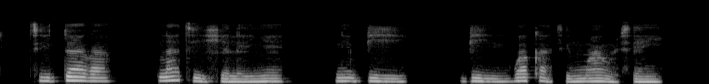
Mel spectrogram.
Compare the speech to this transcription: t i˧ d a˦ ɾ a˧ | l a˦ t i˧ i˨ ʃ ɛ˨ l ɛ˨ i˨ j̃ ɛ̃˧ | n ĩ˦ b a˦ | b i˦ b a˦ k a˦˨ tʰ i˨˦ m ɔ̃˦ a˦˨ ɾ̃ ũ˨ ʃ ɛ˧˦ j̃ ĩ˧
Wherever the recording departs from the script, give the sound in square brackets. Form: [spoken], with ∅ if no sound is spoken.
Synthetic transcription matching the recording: t i˧ d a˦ ɾ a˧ | l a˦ t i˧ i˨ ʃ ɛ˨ l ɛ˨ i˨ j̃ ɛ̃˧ | n ĩ˦ b [i˦] | b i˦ [w] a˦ k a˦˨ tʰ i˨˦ m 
